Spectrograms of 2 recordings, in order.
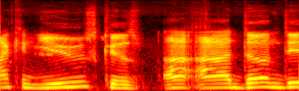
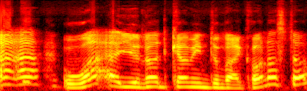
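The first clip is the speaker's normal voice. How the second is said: put-on cartoon corner-shop owner accent; 3 semitones higher than usual. Joining a Simpsons bit, speaking as the shopkeeper, in an Apu voice. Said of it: "because you got written out of the show, Apu".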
